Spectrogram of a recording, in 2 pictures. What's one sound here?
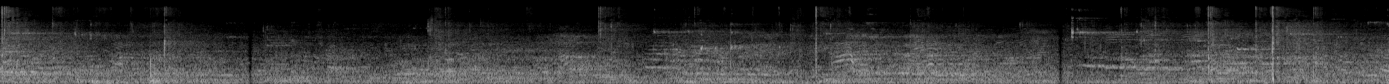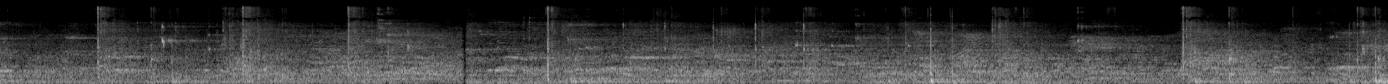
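Shoes squeak on a hard court floor.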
